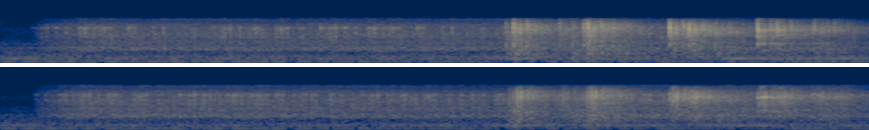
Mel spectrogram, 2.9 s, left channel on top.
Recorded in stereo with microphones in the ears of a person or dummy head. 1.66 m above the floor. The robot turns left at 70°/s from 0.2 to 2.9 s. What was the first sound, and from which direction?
A pop, 80° left.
